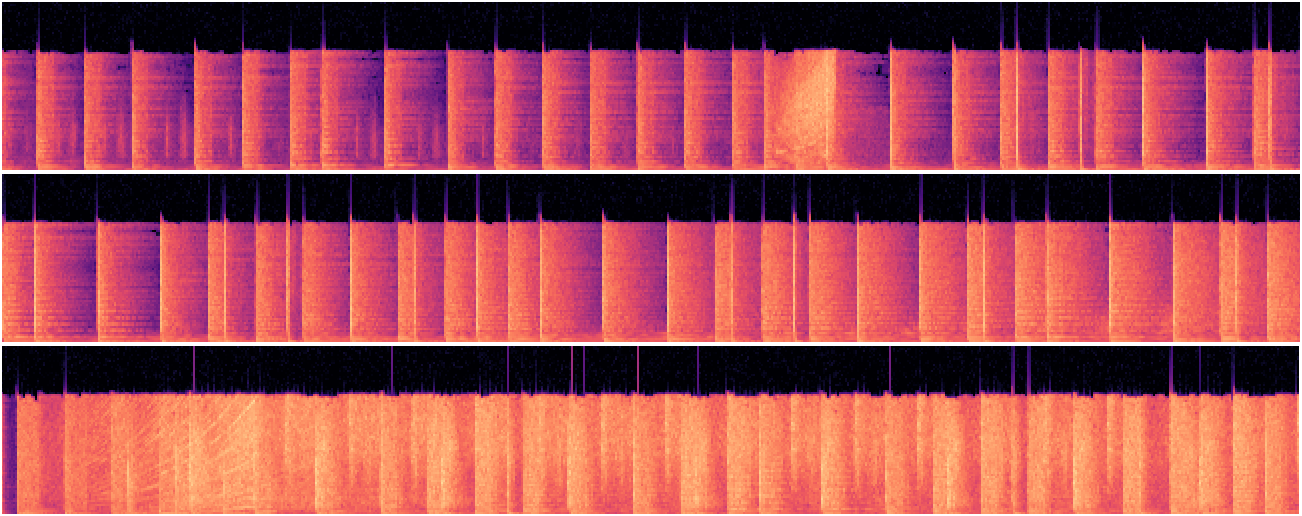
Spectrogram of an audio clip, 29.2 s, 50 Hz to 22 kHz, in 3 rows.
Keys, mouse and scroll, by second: 3.8 click, 17.2 click, 18.9-20.2 scroll down 1, 20.2-21.7 scroll up 1, 21.7-26.4 drag, 28.2 right click.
